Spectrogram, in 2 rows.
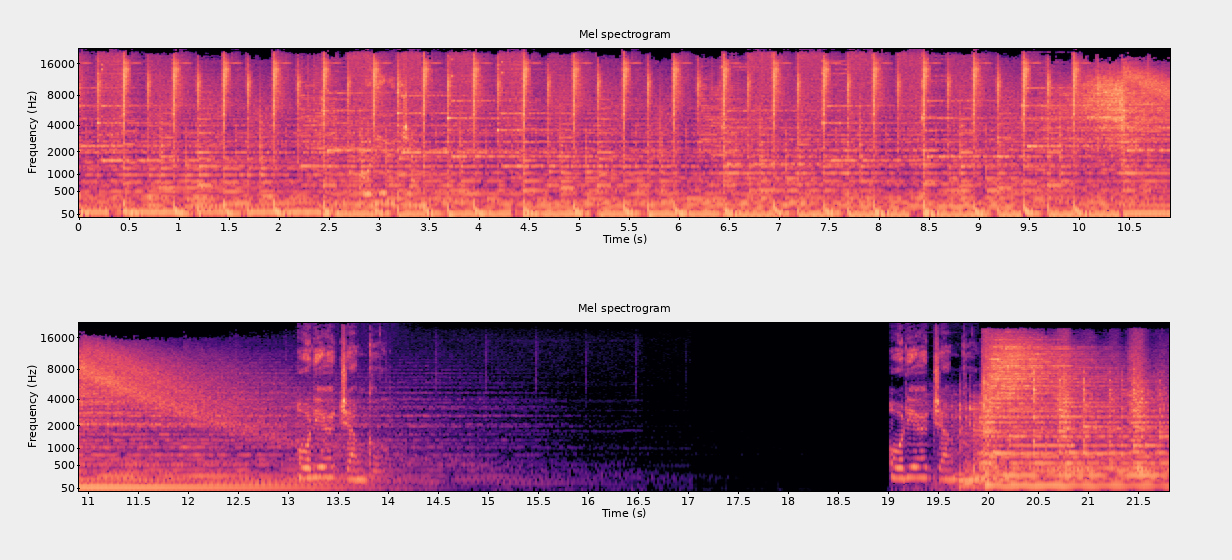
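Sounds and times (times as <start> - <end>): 
corporate technological music: 0.0 - 15.2, 20.0 - 21.8.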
